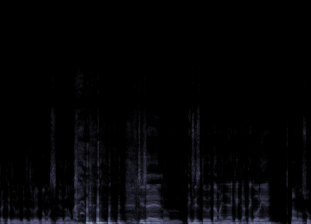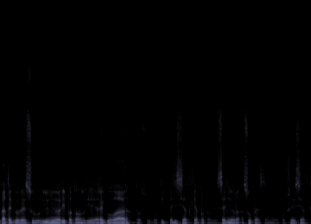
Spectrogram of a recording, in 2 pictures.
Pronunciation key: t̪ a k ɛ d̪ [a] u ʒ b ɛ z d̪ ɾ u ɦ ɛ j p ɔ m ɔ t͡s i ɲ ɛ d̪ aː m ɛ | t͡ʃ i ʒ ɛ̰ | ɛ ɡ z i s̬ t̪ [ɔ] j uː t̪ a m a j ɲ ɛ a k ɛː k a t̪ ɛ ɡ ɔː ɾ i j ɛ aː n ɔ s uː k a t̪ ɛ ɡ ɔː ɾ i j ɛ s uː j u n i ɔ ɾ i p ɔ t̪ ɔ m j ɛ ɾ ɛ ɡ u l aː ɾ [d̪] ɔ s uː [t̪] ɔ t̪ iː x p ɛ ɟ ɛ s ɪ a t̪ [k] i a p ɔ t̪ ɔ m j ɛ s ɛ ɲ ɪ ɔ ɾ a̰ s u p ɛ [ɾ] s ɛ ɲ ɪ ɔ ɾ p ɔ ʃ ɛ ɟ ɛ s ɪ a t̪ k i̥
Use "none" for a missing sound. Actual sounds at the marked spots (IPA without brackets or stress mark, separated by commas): i, u, t̪, d̪, k, ɾ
